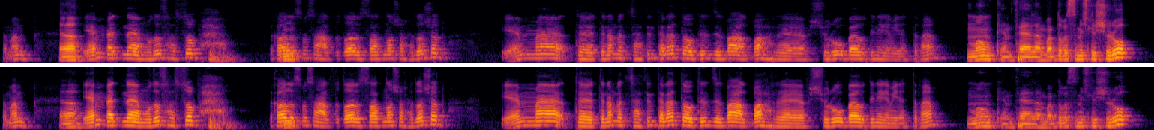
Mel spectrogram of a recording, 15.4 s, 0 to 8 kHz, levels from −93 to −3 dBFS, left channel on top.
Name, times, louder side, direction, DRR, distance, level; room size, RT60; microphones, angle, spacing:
voice 1, 0.0-0.4 1.1-3.1 3.7-5.9 6.7-12.5, right 5 dB, 85° right, 0.4 m, -30 dB
voice 2, 12.9-15.0, left 5 dB, 65° left, 0.4 m, -27 dB
2.8 x 2.0 x 2.6 m
head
